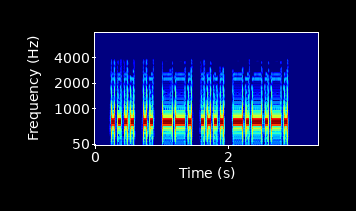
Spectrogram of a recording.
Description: Morse code, heard as a keyed tone, about 25 wpm, 650 Hz. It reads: HIGH;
